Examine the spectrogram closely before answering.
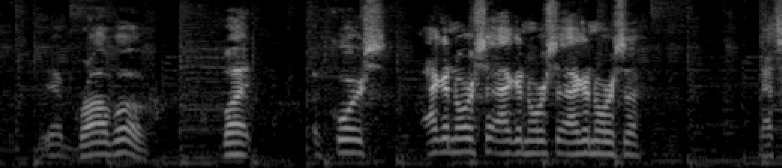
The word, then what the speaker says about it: Aganorsa: But of course, Aganorsa.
